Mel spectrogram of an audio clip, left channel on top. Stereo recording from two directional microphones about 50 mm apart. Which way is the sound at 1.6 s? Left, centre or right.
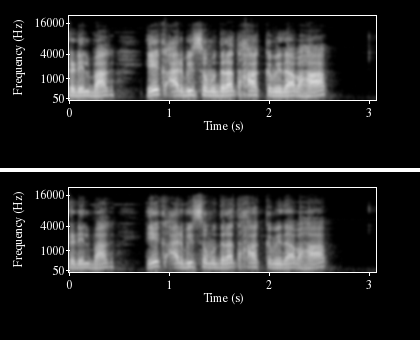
Left.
